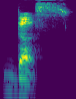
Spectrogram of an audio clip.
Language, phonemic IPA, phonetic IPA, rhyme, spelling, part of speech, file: Hindi, /d̪əs/, [d̪ɐs], -əs, दस, numeral, Hi-दस.wav
- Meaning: ten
